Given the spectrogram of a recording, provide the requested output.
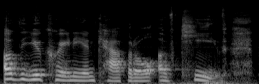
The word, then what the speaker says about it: Kyiv: The common pronunciation used to be Kiev, but that's based on the Russian pronunciation of that city.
